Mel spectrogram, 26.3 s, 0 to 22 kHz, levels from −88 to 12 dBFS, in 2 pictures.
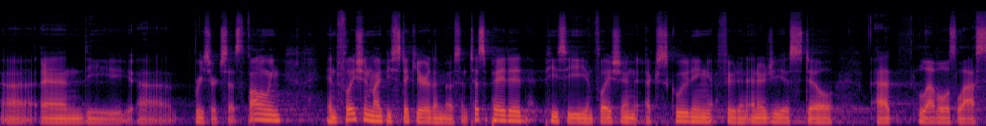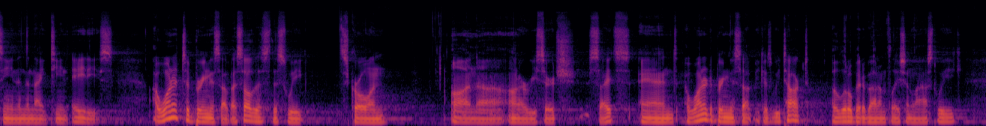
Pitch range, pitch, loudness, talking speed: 85-100 Hz, 90 Hz, -32 LUFS, 150 wpm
